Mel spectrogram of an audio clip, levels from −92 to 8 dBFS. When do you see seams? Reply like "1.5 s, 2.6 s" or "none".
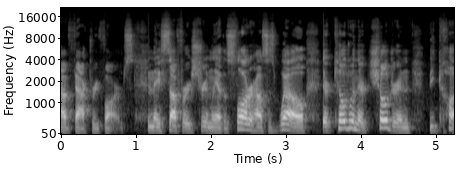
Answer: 1.2 s, 3.5 s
